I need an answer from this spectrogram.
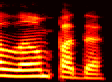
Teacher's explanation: as sílabas podem ser tônicas ou átonas observe a palavra lâmpada a sílaba lá é tônica é a mais forte da palavra enquanto que as outras duas pa e da são átonas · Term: sílaba tônica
